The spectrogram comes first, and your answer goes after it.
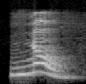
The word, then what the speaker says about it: know: नो, KNOW, नो। यहां पर हम के को साइलेंट पढ़ेंगे तो ये हो जाएगा नो।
